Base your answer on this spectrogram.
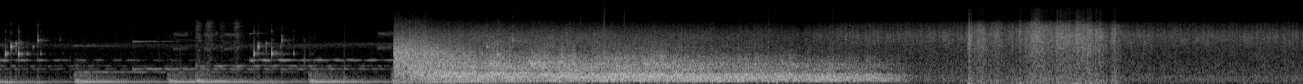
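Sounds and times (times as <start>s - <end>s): thunder rumbling: 3.9s - 9.6s
heavy rain hissing: 3.9s - 13.0s.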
